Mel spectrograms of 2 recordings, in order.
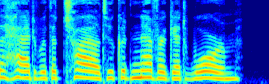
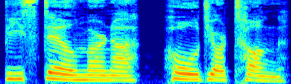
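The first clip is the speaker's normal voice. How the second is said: low, firm man's order; stern command; 5 semitones lower than usual. A narrator's reading. Anulan commands Myrna to be silent, low and stern. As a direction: shut her down with authority. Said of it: "able to command her".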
